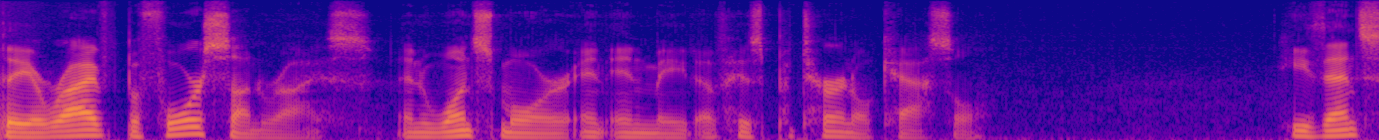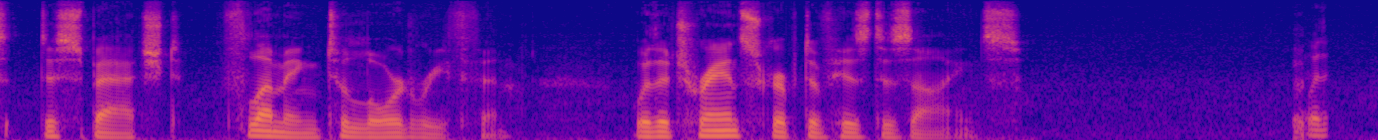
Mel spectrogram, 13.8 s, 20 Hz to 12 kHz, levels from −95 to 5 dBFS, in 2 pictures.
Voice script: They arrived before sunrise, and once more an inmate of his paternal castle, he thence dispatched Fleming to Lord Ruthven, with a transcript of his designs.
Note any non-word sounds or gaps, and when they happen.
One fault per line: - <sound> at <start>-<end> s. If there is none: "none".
- laugh at 13.4-13.5 s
